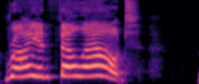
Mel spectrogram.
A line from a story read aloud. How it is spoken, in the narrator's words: Without missing a beat, my dad yells from the back row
